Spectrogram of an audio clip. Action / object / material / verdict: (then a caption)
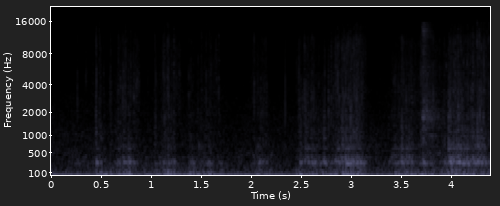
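scrape / plastic sequin fabric hat / plastic sequins / none. Fingertips with long red-painted nails scratch and rub across a red and green plastic sequin fabric Santa-style hat lying flat on a wooden table, with a white fluffy trim at its edge. Bursts of dry, crackling, crinkly scratching rise and fall in repeated strokes. A steady low hum runs underneath.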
